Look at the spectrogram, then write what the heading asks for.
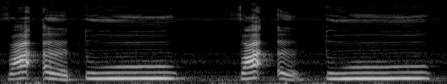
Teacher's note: فأتوا، اگر جھٹکا نہیں دیں گے تو وہ الف بن جائے گا، تو یہ الف تو ہے نہیں، یہ ہے حمزہ، تو ہم نے جھٹکا ضرور لگانا. آگے تا پہ پیش واو ساکن، تو یہ واو مدہ ہے، تو تا کی آواز کو ہم کھینچیں گے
